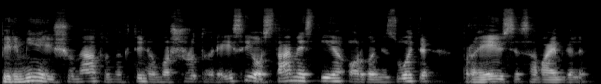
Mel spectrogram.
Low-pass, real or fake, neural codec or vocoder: 14.4 kHz; real; none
